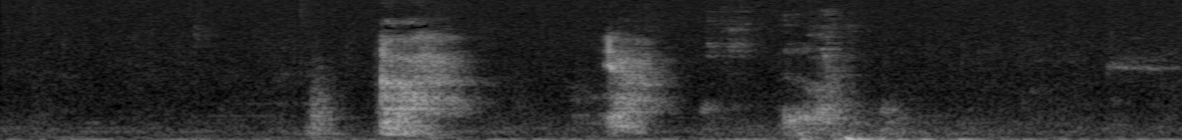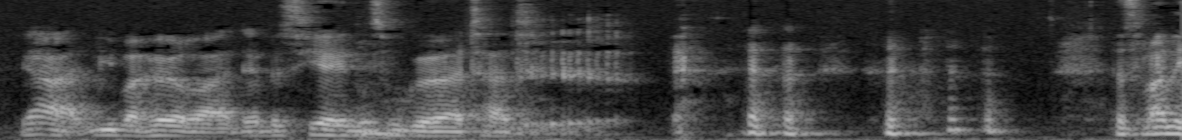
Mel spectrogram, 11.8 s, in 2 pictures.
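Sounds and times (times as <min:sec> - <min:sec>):
drawn-out throaty burp: 0:01.9 - 0:04.4, 0:07.7 - 0:09.5
speech: 0:06.0 - 0:09.0, 0:11.5 - 0:11.8
laughter: 0:09.3 - 0:11.0.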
